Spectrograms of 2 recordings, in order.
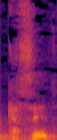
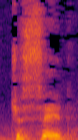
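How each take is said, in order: First: "Chesed?" retried with a hard k start, much softer, rising; "Chesed?" begun with a k sound, asked quietly; corrected Hebrew word. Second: "Chesed" said with a "ch" as in church, soft and falling; "Chesed" started like church, quiet, unsure; Hebrew word attempt. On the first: Preacher retrying "Chesed?" after admitting he says it wrong, questioning. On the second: Preacher first sounding out "Chesed" for the congregation, with a "ch" like church. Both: Shown as a demonstration. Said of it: "I'm not saying it right in Hebrew".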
